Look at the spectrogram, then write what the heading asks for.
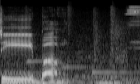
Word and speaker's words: placebo: to our vocabulary today repeat after mebo the stress is on the middle syllable uh plus CBO very Place good you're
